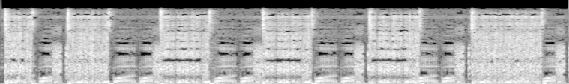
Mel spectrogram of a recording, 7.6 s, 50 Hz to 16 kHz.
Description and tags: Off of my DD 20 I encountered this Random "Alieatron" effect it was kind of scary...
circuit, freaky, glitch, bent, techno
